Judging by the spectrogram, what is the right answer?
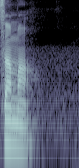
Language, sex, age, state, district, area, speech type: Punjabi, male, 18-30, Punjab, Mansa, rural, read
